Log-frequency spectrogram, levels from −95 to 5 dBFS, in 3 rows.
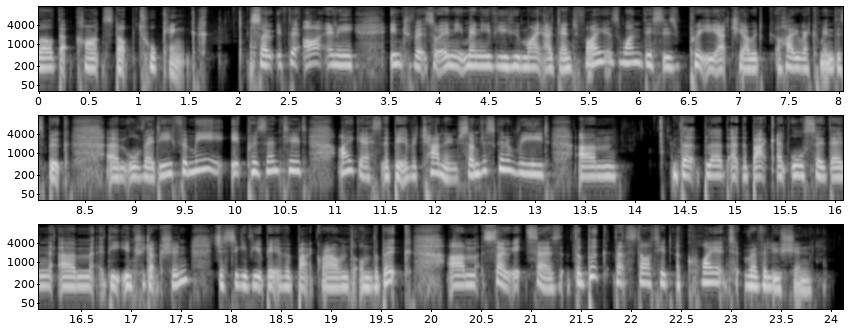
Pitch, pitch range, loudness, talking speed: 200 Hz, 180-235 Hz, -20 LUFS, 210 wpm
